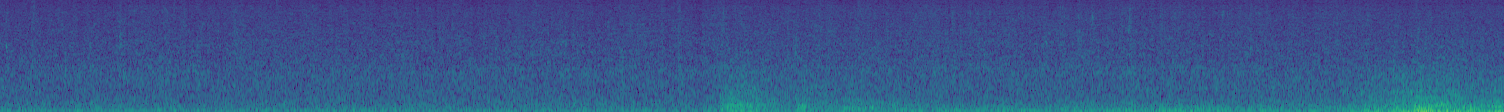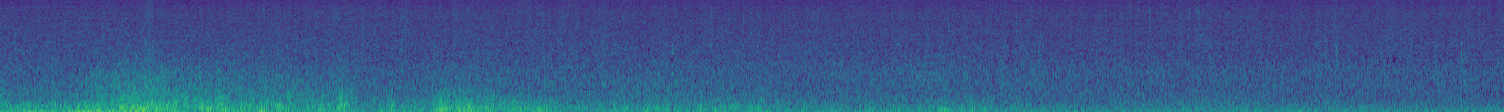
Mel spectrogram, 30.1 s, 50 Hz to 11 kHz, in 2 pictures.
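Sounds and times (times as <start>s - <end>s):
steady rain: 0.0s - 30.0s
thunder rumbling: 13.3s - 25.0s.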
